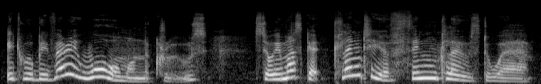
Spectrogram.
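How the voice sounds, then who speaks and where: A woman playing a firm, cheerful mother in a children's audiobook drama, with a brisk, instructing manner. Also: fairly high pitch, wildly swooping pitch, dark tone, no room sound.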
